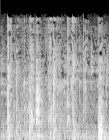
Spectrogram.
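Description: Ice clinking and knocking in a cocktail shaker as it is handled: a string of short, irregular clicks, about four or five a second.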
